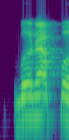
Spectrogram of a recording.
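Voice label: "berapa", Malay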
